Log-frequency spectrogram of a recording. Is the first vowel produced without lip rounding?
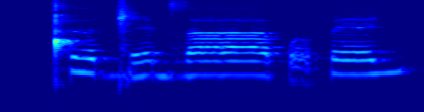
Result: yes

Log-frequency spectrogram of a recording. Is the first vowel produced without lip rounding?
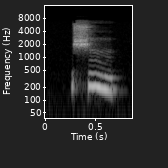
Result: yes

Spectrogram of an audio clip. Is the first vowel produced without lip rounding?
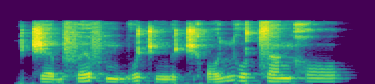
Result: yes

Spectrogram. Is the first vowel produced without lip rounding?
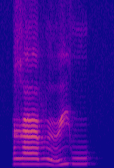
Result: yes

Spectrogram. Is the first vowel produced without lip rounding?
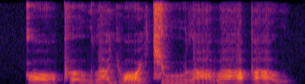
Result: no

